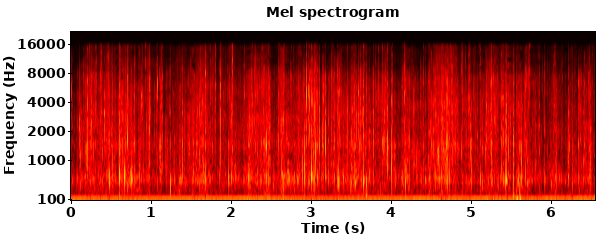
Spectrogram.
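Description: Long acrylic nails scratch and rummage through a white box full of small wrapped chocolate bars (Butterfinger, Twix, Kit Kat and Snickers) in crinkly plastic and foil wrappers. The result is a dense, continuous crinkling and crunching with bright rustle, sharp little crackles and scratches, all over a steady low hum.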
